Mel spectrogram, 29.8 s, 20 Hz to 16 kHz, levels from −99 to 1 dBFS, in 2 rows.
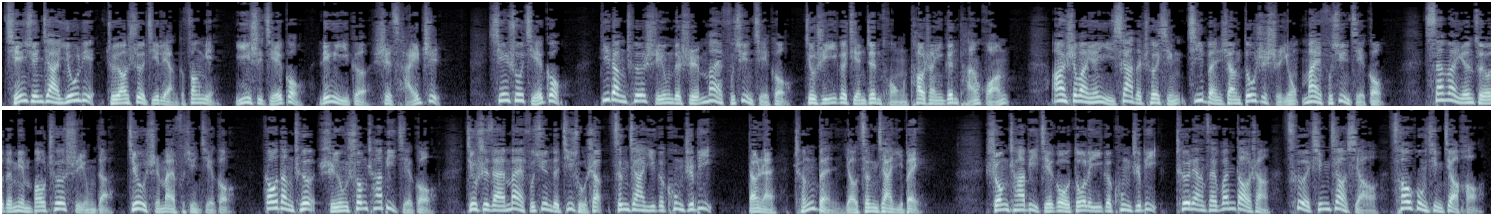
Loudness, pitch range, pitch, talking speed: -18 LUFS, 115-190 Hz, 140 Hz, 310 characters per minute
